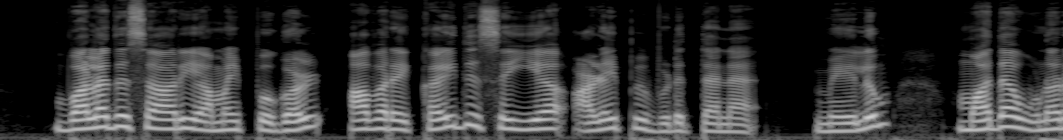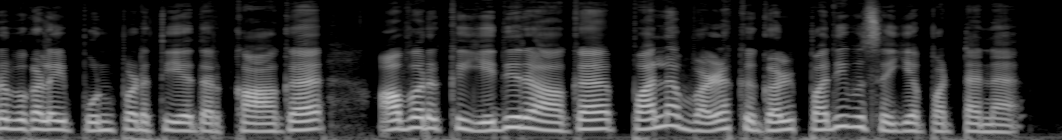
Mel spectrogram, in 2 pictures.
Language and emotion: Tamil, neutral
